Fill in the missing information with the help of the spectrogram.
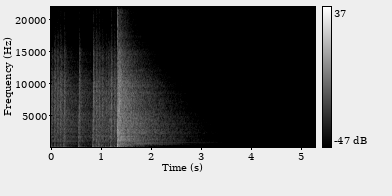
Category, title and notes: Music > Solo percussion
snare Processed - fill - 14 by 6.5 inch Brass Ludwig
percussion, flam, perc, snareroll, processed, realdrum, crack, roll, brass, reverb, rimshot, ludwig, snare, hits, acoustic, hit, sfx, rimshots, drumkit, snares, rim, kit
